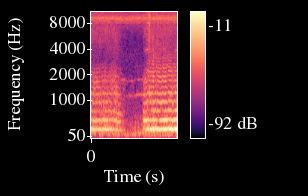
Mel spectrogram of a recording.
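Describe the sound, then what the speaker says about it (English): A bee buzzes right against a microphone outdoors, a close, steady droning hum that dips briefly and then swells louder again. "Can you guys hear the bee in the microphone?"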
